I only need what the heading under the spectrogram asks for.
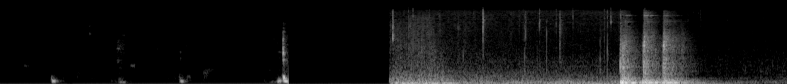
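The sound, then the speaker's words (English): Three heavy, evenly spaced pounds on a door ring out in an otherwise quiet space, followed by a sudden loud, sustained crashing and rumbling noise. “Three pounds at the door, our hearts pounding out of our chest.”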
